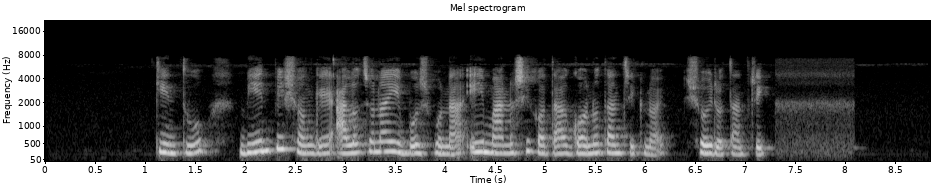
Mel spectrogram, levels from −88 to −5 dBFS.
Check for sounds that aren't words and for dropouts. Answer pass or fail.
pass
